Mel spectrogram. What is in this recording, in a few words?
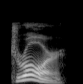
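"drawer", English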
